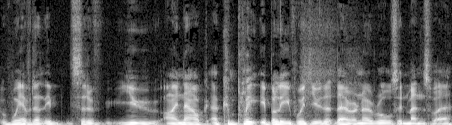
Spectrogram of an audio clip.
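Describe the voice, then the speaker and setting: A man with a British accent and a fairly low voice, on a very clean recording with a silent background. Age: young. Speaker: podcast host, fashion journalist. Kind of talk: interview. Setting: showroom.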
